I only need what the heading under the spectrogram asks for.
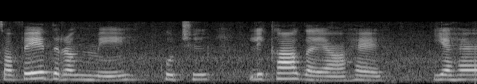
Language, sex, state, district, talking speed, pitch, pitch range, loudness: Hindi, female, Haryana, Jhajjar, 100 wpm, 225 Hz, 210-235 Hz, -19 LUFS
